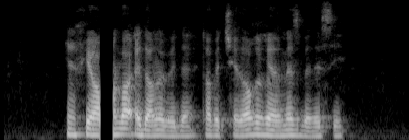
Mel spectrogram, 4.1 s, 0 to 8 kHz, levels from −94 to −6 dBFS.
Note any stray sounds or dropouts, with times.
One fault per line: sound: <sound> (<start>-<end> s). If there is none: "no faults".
sound: dropout (1.0-1.1 s)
